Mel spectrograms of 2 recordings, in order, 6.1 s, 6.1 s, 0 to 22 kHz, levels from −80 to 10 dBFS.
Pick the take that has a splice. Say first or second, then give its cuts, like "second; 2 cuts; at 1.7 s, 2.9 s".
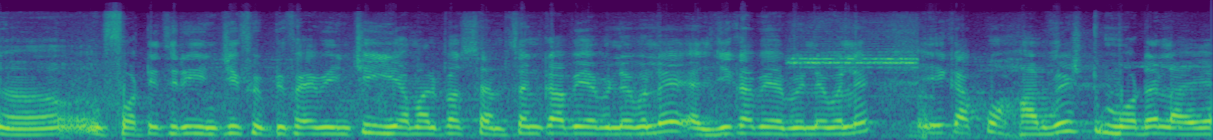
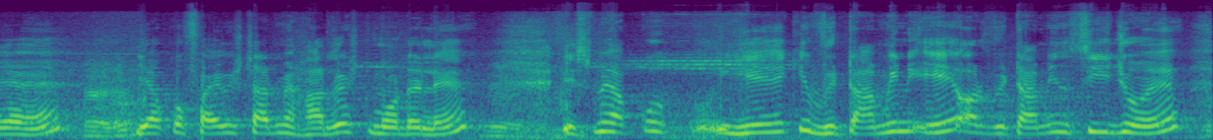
first; 1 cut; at 4.6 s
